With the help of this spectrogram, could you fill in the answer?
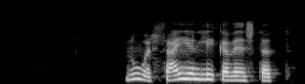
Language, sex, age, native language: Icelandic, female, 30-39, Icelandic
